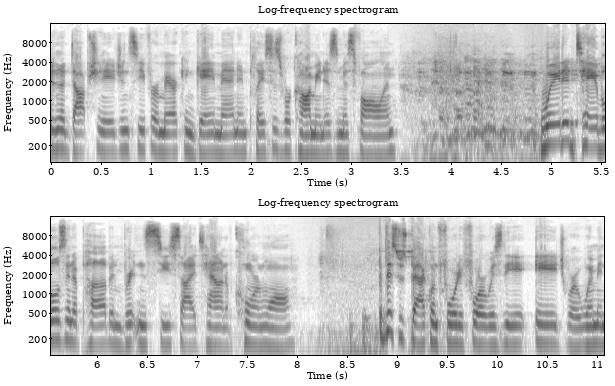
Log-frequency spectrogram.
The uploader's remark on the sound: THIS EVENT WAS RECORDED LIVE AT SKYLIGHT BOOKS OCTOBER 14, 2011.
